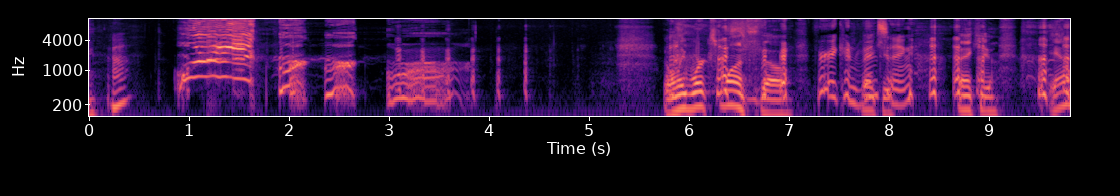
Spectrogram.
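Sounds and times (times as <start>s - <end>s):
speech: 0.0s - 0.5s, 5.8s - 9.7s
person from Nebraska imitating a pig's squeal: 0.9s - 3.8s
laughter: 1.9s - 5.0s, 5.8s - 7.1s, 7.7s - 9.7s.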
